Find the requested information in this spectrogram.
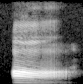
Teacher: the description short o in American English makes the sound a this is a very open Sound the jaw is dropped the tongue is flat and we produce the sound in the back of the throat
